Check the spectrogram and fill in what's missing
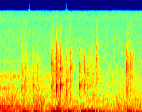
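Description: Fingers tap a computer keyboard in short, quiet bursts of clicks, a few keystrokes at a time with brief pauses, close but soft over a low background hum.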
